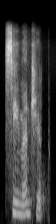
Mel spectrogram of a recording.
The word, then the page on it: seamanship: Indian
